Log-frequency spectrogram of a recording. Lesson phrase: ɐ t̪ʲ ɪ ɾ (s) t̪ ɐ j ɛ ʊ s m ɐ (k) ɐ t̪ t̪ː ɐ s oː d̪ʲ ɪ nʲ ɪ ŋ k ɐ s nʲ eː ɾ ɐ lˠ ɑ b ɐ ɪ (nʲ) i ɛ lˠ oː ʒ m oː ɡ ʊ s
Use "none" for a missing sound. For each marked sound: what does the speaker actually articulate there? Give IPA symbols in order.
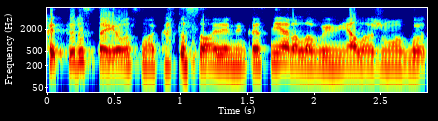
s, k, mʲ

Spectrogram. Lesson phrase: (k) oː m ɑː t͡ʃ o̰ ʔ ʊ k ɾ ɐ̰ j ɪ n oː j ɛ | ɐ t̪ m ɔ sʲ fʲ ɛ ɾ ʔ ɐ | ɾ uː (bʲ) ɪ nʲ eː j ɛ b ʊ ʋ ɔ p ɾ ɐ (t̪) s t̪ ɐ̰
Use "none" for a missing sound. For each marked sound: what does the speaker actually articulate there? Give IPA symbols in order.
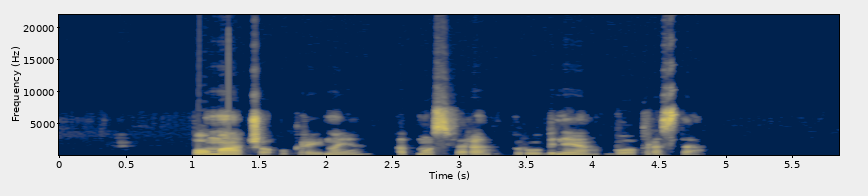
p, bʲ, none

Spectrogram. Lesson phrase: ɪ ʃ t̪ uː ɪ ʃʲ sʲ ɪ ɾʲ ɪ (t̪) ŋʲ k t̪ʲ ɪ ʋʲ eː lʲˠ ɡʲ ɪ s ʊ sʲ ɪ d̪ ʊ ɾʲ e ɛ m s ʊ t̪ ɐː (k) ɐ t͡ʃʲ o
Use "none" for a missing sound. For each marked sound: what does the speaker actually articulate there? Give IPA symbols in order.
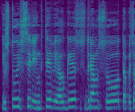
none, p

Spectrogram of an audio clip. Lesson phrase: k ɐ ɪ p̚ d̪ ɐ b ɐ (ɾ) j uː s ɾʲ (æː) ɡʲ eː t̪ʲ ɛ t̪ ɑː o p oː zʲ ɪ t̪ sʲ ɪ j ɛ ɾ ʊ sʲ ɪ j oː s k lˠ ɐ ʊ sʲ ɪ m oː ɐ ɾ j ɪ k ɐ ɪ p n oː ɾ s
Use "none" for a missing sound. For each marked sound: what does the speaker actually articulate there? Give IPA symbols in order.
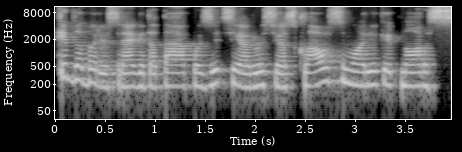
ɾ, æː

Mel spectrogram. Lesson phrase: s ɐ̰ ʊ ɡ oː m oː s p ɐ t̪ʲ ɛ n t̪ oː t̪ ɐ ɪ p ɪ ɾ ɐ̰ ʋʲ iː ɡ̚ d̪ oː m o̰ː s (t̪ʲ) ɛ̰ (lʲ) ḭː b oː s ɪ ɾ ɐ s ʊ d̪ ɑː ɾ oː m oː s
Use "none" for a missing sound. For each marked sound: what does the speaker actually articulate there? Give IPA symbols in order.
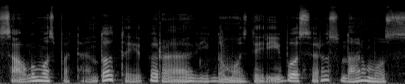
d̪ʲ, ɾʲ

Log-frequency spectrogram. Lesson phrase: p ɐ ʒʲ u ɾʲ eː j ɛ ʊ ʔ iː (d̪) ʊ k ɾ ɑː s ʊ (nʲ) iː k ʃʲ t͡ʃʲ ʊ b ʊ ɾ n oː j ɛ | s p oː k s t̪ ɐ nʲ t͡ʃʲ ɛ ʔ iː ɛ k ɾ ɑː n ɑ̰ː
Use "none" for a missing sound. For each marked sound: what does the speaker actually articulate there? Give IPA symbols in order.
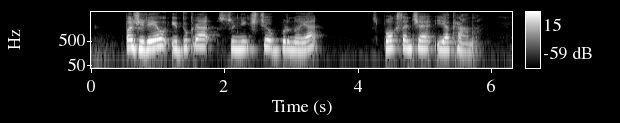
d̪, nʲ

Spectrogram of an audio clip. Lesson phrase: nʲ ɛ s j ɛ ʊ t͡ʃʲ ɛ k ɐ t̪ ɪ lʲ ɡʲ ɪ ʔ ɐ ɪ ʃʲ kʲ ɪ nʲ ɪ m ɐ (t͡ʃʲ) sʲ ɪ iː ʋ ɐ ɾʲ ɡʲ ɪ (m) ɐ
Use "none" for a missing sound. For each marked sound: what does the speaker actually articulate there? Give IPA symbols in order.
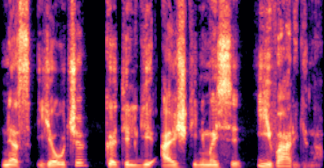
none, n

